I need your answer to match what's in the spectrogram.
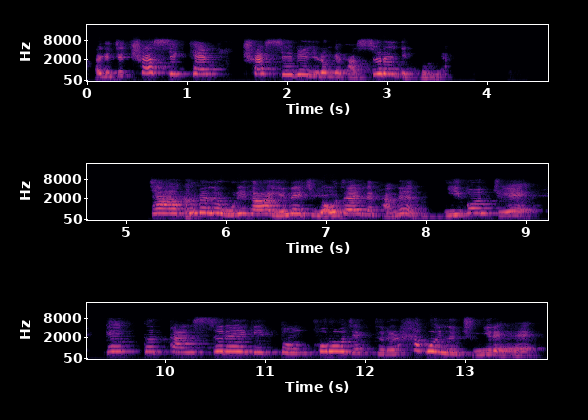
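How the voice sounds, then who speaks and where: Lively, high-voiced woman teaching a class. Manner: lively, coaxing, drills students with questions. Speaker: English teacher. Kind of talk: classroom lesson. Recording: echoey classroom.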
